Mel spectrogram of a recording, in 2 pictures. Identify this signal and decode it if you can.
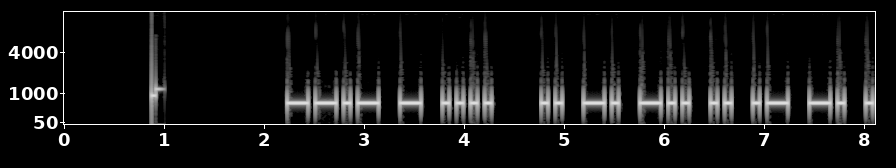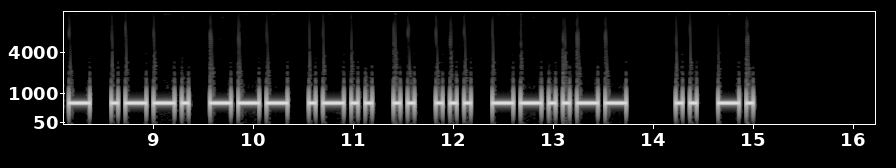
Morse code, heard as a keyed tone, about 17 wpm, 700 Hz. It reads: QTH INDIANAPOLIS, IN
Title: K1USN SST QSO Practice 17wpm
